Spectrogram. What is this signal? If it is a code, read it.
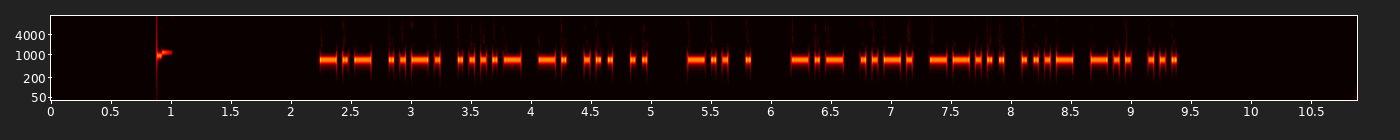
Morse code, heard as a keyed tone, about 25 wpm, 700 Hz. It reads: KF4NSI DE KF7VDS
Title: USA Callsign DE Callsign - 6 Characters - 25wpm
